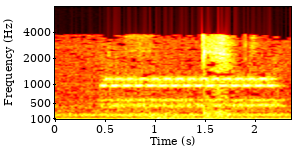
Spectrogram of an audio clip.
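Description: A telephone rings with an incoming call from a caller, a steady electronic ringing tone that holds throughout, with a brief brighter burst near the middle.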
